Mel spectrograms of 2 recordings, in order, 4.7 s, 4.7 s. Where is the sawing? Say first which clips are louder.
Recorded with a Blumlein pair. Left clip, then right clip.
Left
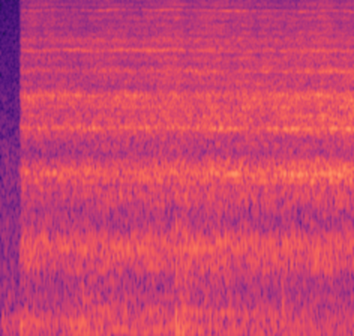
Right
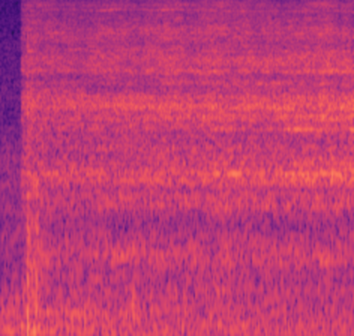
Left 3 dB; 50° left, 5.5 m.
